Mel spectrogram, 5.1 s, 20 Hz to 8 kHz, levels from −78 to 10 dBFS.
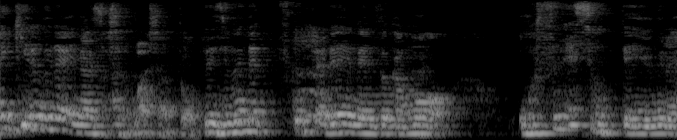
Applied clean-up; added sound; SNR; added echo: none; none; none; reverberation time 0.6 s.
